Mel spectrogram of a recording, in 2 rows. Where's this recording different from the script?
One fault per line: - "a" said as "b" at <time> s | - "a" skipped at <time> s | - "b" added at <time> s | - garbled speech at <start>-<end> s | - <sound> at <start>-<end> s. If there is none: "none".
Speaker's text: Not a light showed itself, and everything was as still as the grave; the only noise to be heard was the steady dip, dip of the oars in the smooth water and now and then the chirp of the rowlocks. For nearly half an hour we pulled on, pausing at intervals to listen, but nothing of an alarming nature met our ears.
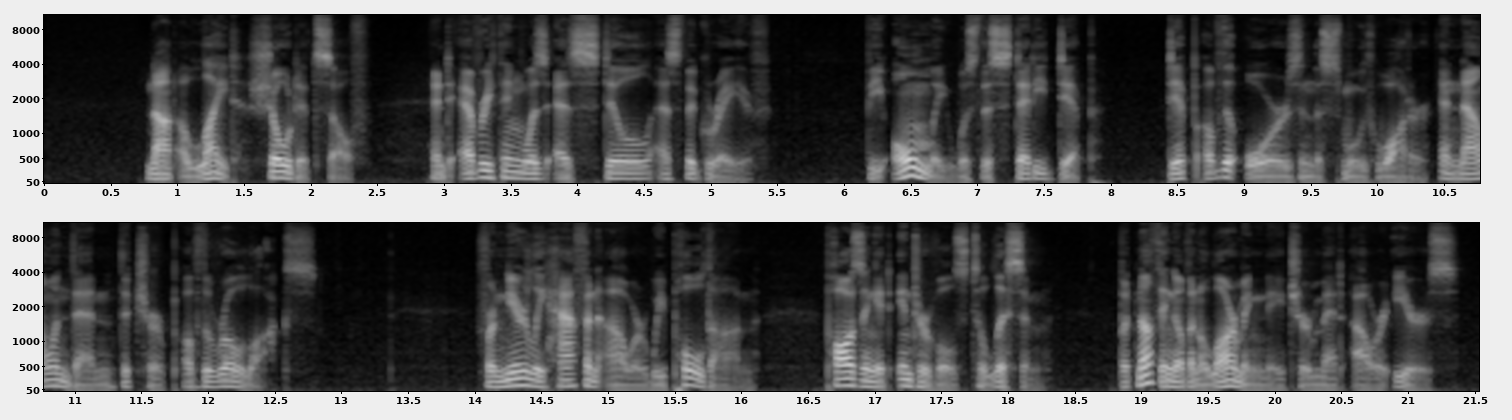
- "noise to be heard" skipped at 6.8 s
